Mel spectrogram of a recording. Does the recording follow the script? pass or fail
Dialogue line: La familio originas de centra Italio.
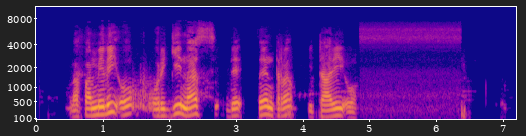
pass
